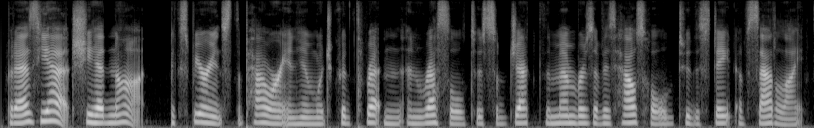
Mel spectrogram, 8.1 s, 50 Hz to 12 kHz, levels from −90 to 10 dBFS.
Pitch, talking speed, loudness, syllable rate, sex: 185 Hz, 205 wpm, -19 LUFS, 5.4 syllables/s, female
